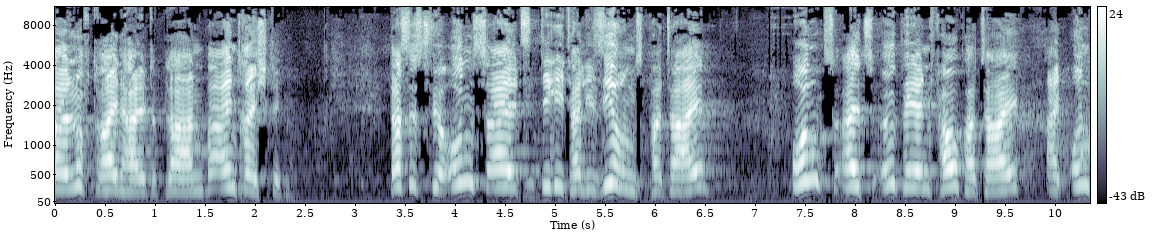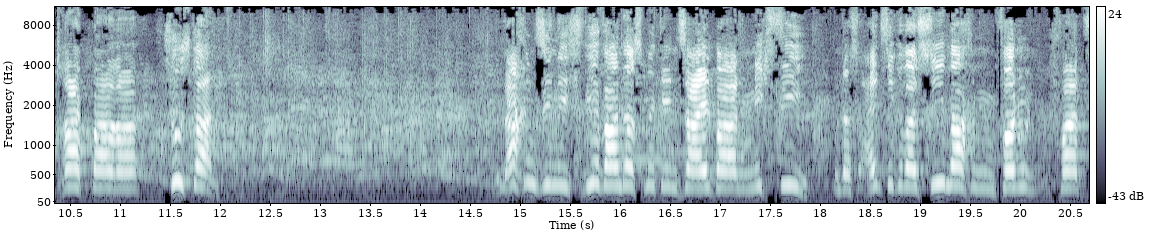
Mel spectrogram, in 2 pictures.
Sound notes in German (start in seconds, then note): 8.5 Lachen SPD und DIE LINKE; 11.7 Beifall Freie Demokraten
